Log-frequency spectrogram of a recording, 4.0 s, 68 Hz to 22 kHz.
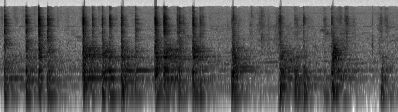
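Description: A purple embossed metal lid on a large round hollow biscuit tin is tapped quickly with the fingertips. About sixteen quick taps arrive in short bursts, each a hollow, drum-like knock with a tonal ring around 250 Hz that fades within a fraction of a second.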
